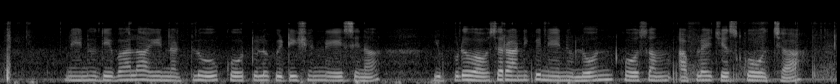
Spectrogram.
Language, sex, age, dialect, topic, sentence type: Telugu, male, 31-35, Telangana, banking, question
